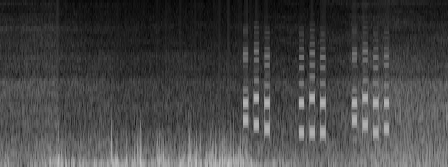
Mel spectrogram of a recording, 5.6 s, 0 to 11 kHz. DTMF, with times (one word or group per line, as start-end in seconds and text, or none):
3.0-3.4 095
3.7-4.1 232
4.4-4.9 0925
